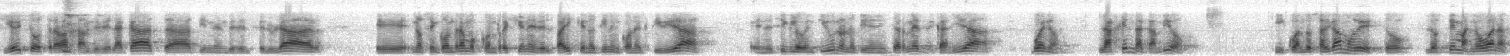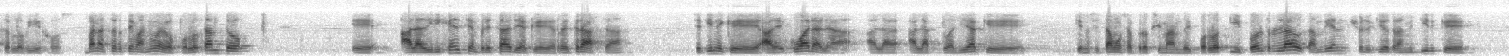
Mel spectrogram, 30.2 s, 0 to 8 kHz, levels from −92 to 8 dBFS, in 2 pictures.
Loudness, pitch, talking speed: -23 LUFS, 150 Hz, 185 wpm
